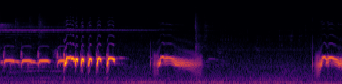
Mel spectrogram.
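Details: Local zebra dove used to lure birds. A soft run of rolling coos leads into a crisp rapid burst of about six notes, then two drawn-out wavering coos separated by silence.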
